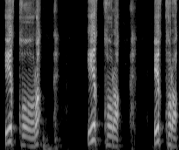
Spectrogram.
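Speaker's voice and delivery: iqra with a hard throaty q; Arabic iqra. Shown as a demonstration. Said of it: "So we say iqra".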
